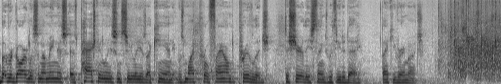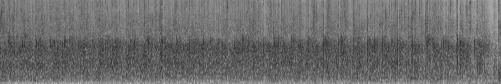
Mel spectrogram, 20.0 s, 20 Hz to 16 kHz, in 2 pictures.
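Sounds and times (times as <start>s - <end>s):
audience applauding: 8.7s - 20.0s.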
